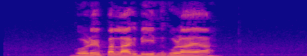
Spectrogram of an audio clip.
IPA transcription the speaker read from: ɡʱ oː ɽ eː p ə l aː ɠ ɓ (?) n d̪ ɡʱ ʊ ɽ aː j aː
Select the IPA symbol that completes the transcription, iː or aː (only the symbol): iː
